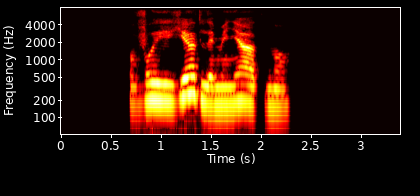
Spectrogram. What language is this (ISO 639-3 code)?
rus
